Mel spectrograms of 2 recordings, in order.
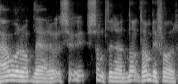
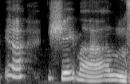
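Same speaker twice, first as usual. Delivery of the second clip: mocking offer; 4 semitones higher, much slower than usual.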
